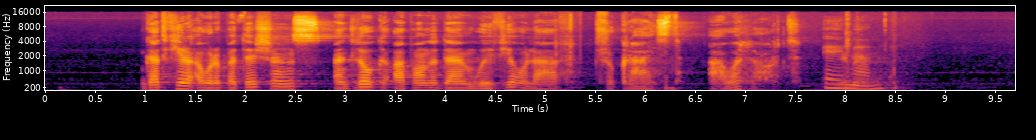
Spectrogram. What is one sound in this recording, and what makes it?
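A man reads out calmly through a microphone in a large echoing hall.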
